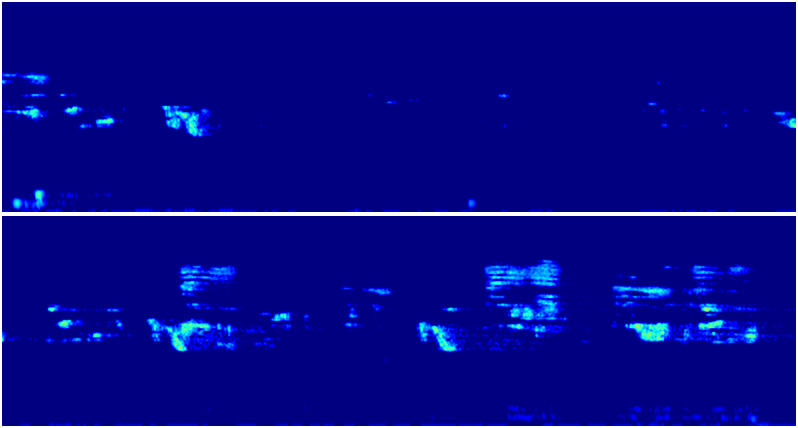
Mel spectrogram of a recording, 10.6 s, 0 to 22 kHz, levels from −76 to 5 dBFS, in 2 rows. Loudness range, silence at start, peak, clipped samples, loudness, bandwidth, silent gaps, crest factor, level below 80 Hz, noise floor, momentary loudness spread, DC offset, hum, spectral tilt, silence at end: 10 LU; 0 s; -20 dBFS; under 0.1%; -39 LUFS; 11 kHz; none; 24 dB; -86 dBFS; -81 dBFS; 17 LU; under 0.1%; none; 2 dB/octave; 0.2 s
